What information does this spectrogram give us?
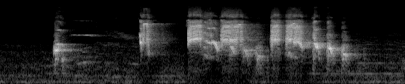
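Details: Black francolin (kala teetar), recorded 2-1-2024, producing a dense, scratchy sequence of rasping notes, rising in intensity and then tapering off, over about two and a half seconds.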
